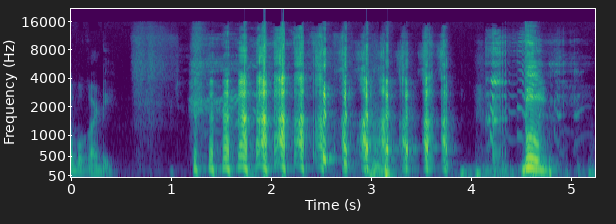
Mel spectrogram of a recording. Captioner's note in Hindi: हँसना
